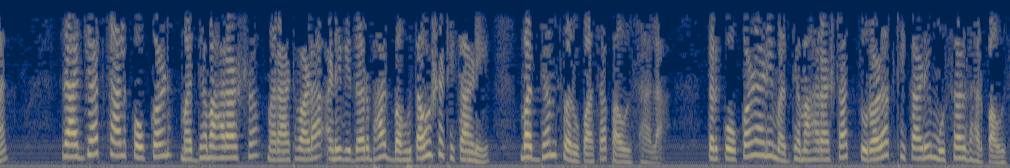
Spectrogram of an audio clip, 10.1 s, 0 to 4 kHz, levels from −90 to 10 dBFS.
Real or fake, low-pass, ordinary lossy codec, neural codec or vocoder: real; 3.6 kHz; none; none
